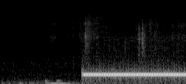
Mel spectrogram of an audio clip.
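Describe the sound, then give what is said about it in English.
A telephone call rings out to a guest: after a short quiet moment with a few faint clicks, a loud, steady, unbroken tone starts and holds to the end. “Oh, we're calling this special guest.”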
